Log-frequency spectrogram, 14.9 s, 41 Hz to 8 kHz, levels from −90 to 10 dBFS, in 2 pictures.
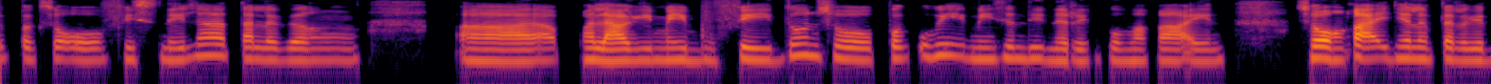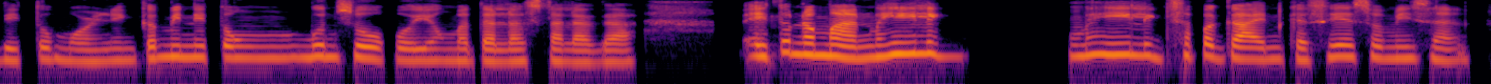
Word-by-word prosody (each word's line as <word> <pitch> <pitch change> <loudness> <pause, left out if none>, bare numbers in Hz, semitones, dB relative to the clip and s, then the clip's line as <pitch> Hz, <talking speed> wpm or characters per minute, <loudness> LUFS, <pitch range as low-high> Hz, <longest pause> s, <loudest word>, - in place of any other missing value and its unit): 'pag 200 -1 -7
sa 205 - -2
office 195 +2 -3
nila 245 +6 -1
talagang, 190 -2 -4 0.5
ah, 180 0 +2 0.2
palaging 190 0 +3
may 195 0 +1
buffet 195 0 -2
do'n. 245 +4 -3
So, 205 -4 0
'pag-uwi 235 +3 -5
minsan 205 +1 -5
'di 210 - -5
na 185 - -2
rin 180 +1 -7
kumakain. 180 -1 -2 0.3
So, 215 -2 +5
ang 195 - -4
kain 205 +1 +8
niya 210 - +2
lang 200 - -17
talaga 190 -2 -1
dito 195 +1 -7
morning, 185 0 -8
kami 230 +3 -1
nitong 220 0 -7
bunso 230 -2 +2
ko 190 - -5
'yong 185 0 -5
madalas 180 -1 +1
talaga. 170 -1 -3 0.6
Ito 245 +5 +2
naman 240 -4 +6
mahilig 275 -1 +5 0.6
mahilig 255 -3 +1
sa 250 - +3
pagkain 205 -4 +3
kasi, 225 +4 -1
so, 220 -1 0
minsan 210 -3 -3
200 Hz, 165 wpm, -24 LUFS, 185-225 Hz, 0.6 s, kain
